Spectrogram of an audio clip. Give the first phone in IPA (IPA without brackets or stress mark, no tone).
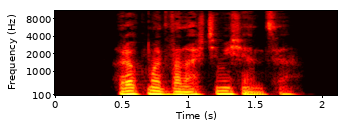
ɾ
